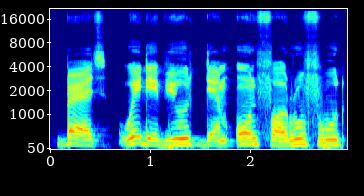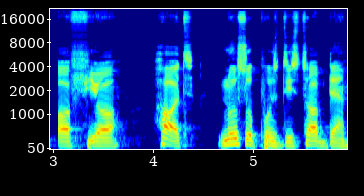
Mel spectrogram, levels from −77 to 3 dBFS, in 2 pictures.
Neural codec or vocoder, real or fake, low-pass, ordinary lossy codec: none; real; none; none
